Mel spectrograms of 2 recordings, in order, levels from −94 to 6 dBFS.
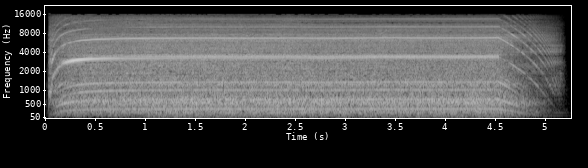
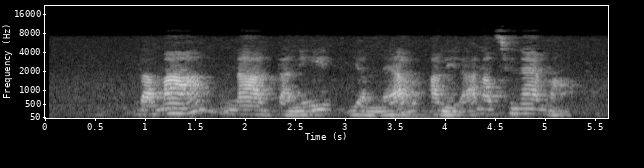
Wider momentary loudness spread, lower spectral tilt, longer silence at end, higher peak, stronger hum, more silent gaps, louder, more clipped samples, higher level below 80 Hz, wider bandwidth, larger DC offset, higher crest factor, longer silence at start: second, 5 LU vs 16 LU; second, 0.5 dB/octave vs -4.5 dB/octave; second, 0.15 s vs 0.35 s; about the same, -2 dBFS vs -2 dBFS; neither; neither; first, -14 LUFS vs -22 LUFS; neither; about the same, -60 dBFS vs -60 dBFS; first, 16 kHz vs 9.4 kHz; neither; about the same, 16 dB vs 20 dB; second, 0.05 s vs 0.9 s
